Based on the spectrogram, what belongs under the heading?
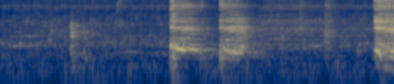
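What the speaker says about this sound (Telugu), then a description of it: "దగ్గు వచ్చేస్తుంది." A person coughing several times close by in a home kitchen, a few sharp harsh bursts separated by short pauses, with faint background sounds between them.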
